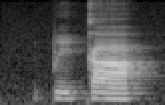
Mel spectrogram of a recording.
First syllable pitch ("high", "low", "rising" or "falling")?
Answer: low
